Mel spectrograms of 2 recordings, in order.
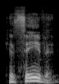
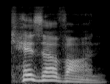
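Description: First: Kesavan as kuh-SAY-vun; settled-on pronunciation. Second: Kesavan as KEZ-uh-von; first-try pronunciation. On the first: Shown as a demonstration. Host guessing how he pronounces it, Kesavan as kuh-SAY-vun. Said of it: "I think is how he pronounces it". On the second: Real, not acted. Host reading an unfamiliar name, Kesavan as KEZ-uh-von. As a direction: say Kesavan slowly, ending in a full "von".

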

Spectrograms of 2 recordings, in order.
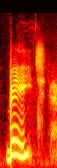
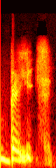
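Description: First: Higher, rising questioning repeat; incredulous echo. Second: Said in the usual way. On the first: Real, not acted. Asked about the beach on a cold UK trip, incredulous. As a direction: throw it back as a disbelieving question.

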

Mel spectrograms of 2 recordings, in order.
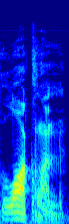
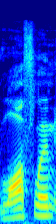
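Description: First: Lachlan said with a hard K, like "Lock-lin"; correct pronunciation. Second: Laughlin said as it looks; spelling pronunciation. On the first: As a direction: say Lachlan as the name is pronounced. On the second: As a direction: say Laughlin the way it is spelt. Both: Shown as a demonstration. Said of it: "It's pronounced Lachlan".

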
